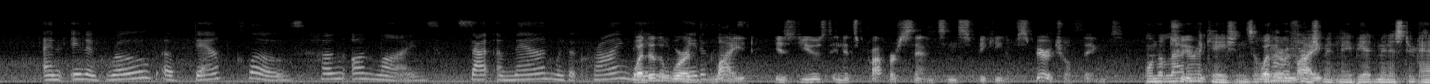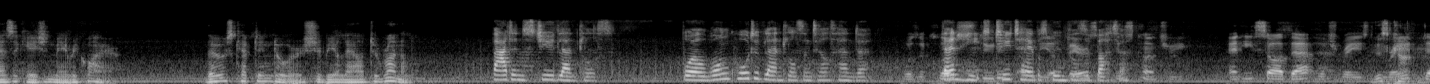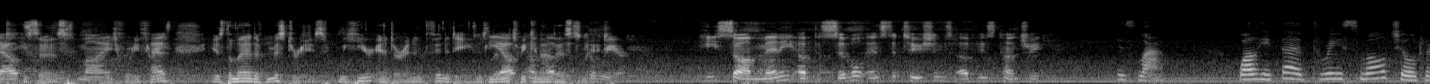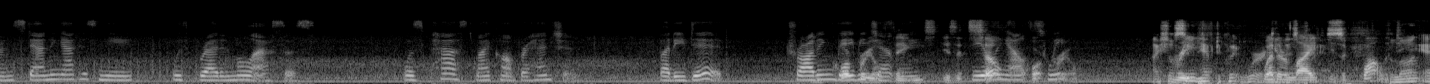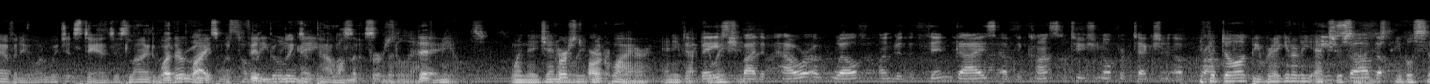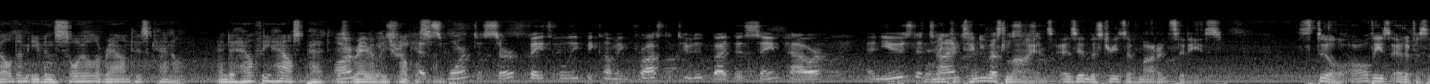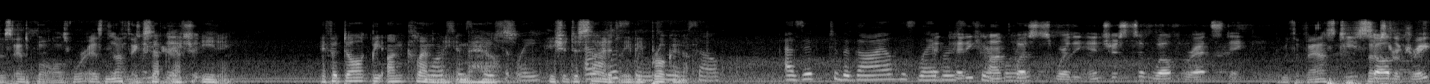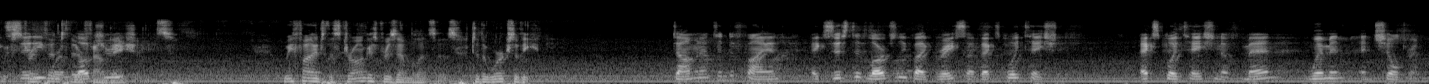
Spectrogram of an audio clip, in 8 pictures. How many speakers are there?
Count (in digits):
6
